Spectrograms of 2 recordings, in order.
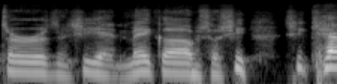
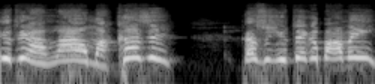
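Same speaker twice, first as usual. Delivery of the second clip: piercing, very loud, rattled-off shouting; 11 dB louder than usual. Retelling an argument after being caught in a lie, retelling own yelling. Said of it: "you commence to start yelling".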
